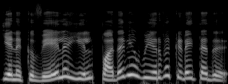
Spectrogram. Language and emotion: Tamil, happy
